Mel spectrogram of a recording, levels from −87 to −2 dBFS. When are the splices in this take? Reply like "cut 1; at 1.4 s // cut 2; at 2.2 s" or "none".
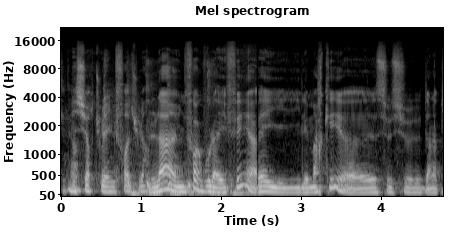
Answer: cut 1; at 2.4 s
